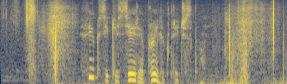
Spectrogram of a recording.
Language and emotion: Russian, sad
